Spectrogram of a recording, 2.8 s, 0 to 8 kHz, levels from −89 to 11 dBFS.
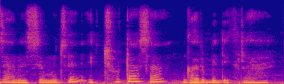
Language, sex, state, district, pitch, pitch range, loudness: Hindi, male, West Bengal, Alipurduar, 160 Hz, 155-205 Hz, -16 LUFS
